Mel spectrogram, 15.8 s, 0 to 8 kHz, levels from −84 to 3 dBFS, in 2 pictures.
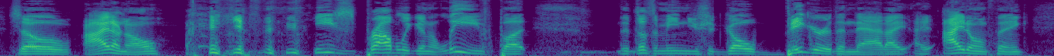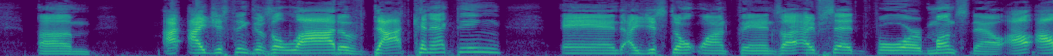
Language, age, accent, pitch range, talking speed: English, 40-59, American, 140-185 Hz, 180 wpm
